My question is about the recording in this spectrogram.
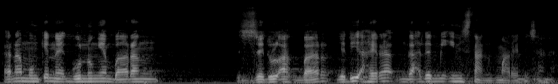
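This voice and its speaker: A man's voice: medium pitch, fairly quick. A middle-aged man giving a casual religious health talk to an audience, chatty and laughing often. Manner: chatty, laughs often, uses Islamic phrases. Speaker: preacher and health speaker. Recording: long hall reverb.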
